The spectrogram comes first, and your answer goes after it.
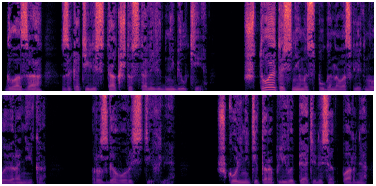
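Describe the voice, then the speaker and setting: A man's voice: sits low, moderate pace, fairly bright tone, slightly rough, dry recording, studio quality. A man reading a novel aloud as scripted narration, giving each character a voice. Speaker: audiobook narrator.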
